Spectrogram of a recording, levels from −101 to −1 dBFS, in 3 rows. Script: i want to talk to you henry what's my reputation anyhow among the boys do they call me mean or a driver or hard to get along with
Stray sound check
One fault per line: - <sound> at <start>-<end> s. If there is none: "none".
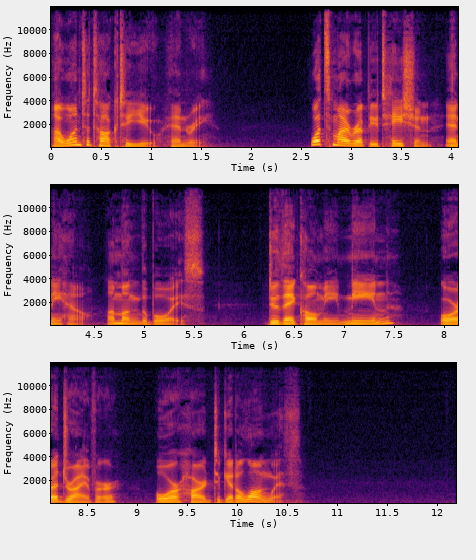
none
